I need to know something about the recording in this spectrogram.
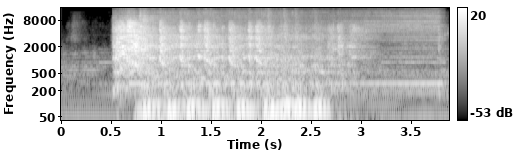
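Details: BMW K100 motorcycle, first start attempt after 22 years in storage, battery reconnected, choke on; starter churns about two seconds with uneven firing puffs, then fades without catching; cranks but won't start.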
